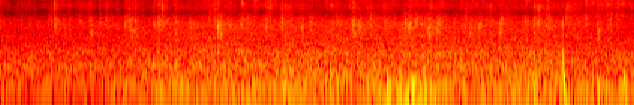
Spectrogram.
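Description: Heavy monsoon rain pours steadily over a flooded rooftop terrace in Surat, a dense continuous hiss with occasional nearby drips and splashes standing out, close and fairly loud with no talking.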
